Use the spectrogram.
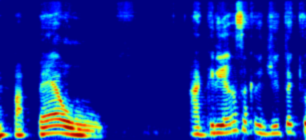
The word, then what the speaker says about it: papel: exemplo a descobrir que papel se escreve com l no final apesar de se pronunciar u né papel a criança acredita que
